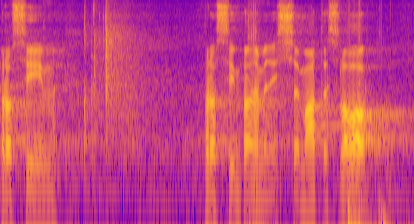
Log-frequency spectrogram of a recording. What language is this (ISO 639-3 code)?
ces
